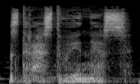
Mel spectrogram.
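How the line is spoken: Man's whisper. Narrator (Russian): прошептал мужчина

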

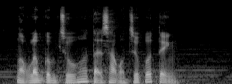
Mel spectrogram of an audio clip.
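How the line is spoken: Excited muttering. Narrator (Vietnamese): Quá sức hưng phấn, Tiểu Thất lẩm bẩm

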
